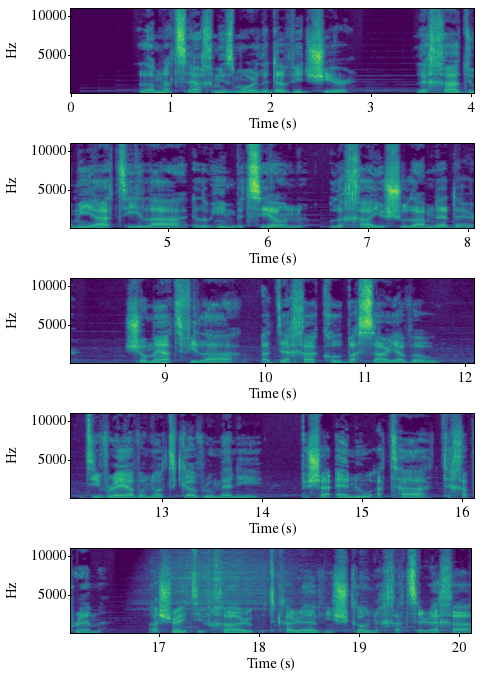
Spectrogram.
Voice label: poetry and prayer psalm hebrew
